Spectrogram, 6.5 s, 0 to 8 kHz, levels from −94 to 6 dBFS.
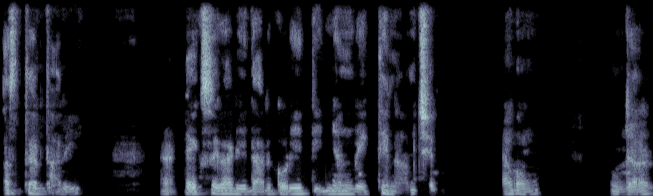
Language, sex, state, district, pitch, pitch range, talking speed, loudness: Bengali, male, West Bengal, Dakshin Dinajpur, 105 Hz, 100-115 Hz, 120 wpm, -24 LUFS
